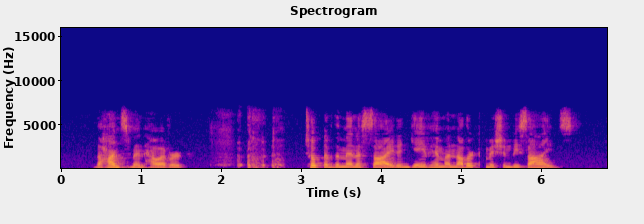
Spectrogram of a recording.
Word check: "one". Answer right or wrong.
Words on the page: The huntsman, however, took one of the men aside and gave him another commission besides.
wrong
